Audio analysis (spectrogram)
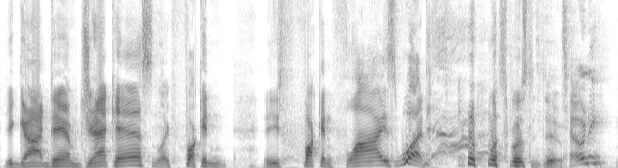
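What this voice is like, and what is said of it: Imitates another person's voice. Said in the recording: “I can't even do a fucking impersonation of him”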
